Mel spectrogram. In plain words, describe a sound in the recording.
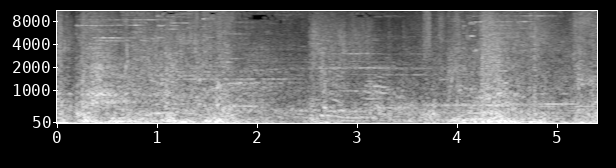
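Magic spells burst and crackle in a fast fight.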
